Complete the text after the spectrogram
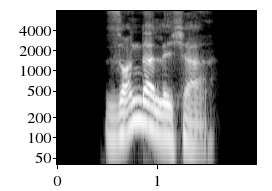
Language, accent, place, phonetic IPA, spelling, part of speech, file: German, Germany, Berlin, [ˈzɔndɐlɪçɐ], sonderlicher, adjective, De-sonderlicher.ogg
- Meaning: 1. comparative degree of sonderlich 2. inflection of sonderlich: strong/mixed nominative masculine singular 3. inflection of sonderlich: strong genitive/dative feminine singular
